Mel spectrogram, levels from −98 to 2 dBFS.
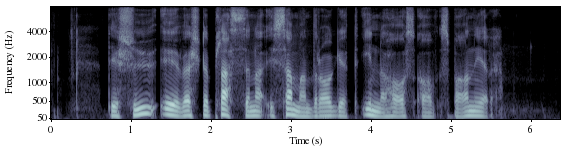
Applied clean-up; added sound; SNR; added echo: none; none; none; none.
